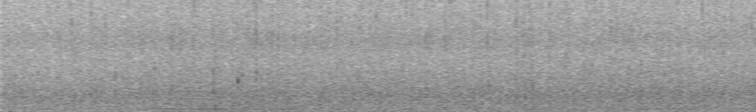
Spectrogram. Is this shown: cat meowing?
no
